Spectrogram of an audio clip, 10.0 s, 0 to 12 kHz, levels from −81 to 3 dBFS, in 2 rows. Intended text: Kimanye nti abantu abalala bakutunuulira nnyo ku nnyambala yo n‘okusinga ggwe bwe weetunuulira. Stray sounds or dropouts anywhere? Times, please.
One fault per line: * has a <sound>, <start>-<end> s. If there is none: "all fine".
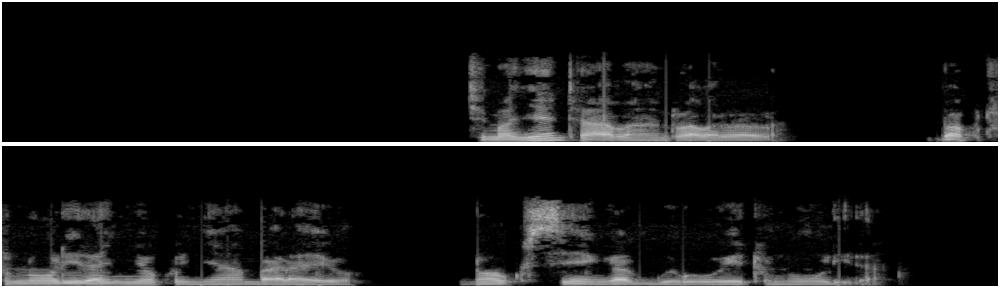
all fine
